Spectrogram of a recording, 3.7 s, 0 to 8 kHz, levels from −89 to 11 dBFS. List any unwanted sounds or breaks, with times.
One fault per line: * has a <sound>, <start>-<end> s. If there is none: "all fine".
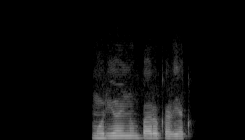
all fine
